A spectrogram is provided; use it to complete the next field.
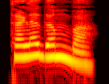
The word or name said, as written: ತಳಗಂಬ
